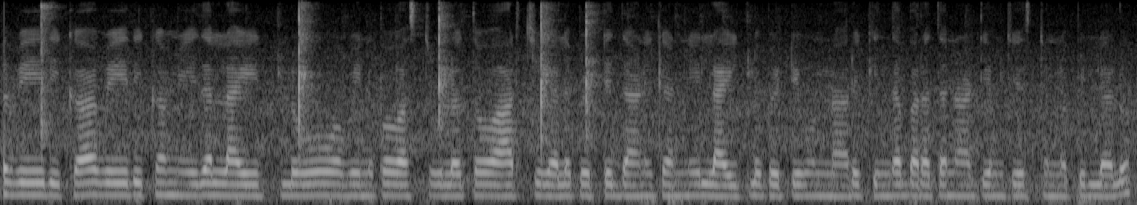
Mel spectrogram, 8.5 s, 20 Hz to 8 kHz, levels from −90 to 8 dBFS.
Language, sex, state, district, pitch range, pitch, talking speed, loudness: Telugu, female, Andhra Pradesh, Guntur, 160-170 Hz, 165 Hz, 110 wpm, -32 LUFS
